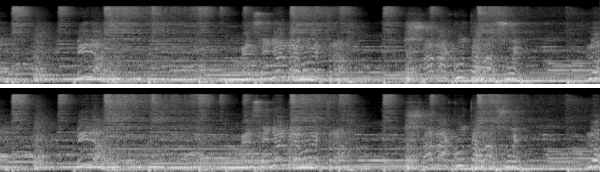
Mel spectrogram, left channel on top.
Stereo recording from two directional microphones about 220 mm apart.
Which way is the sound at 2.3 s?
30° right (ahead or behind).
